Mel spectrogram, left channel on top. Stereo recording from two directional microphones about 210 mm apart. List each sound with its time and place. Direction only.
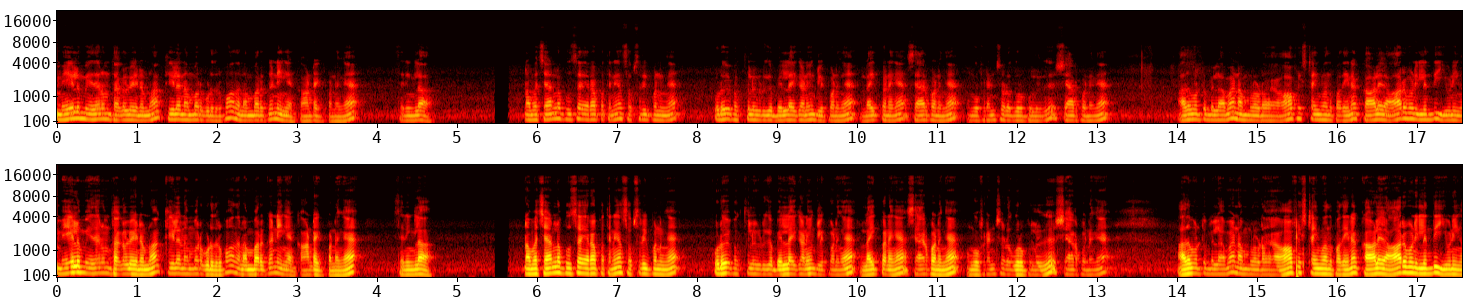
0.0 s speech: 40° right (ahead or behind)
5.8 s speech: 40° right (ahead or behind)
